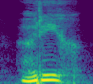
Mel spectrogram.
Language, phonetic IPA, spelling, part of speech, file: Ukrainian, [ɦrʲix], гріх, noun, Uk-гріх.ogg
- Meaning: 1. sin 2. fault 3. wrongdoing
